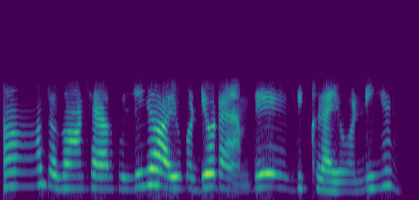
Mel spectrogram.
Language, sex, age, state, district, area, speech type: Dogri, female, 30-45, Jammu and Kashmir, Reasi, rural, conversation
